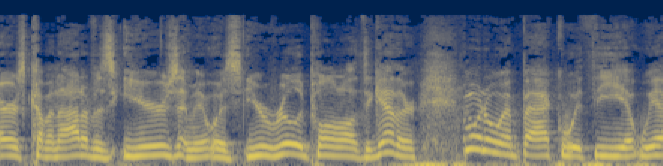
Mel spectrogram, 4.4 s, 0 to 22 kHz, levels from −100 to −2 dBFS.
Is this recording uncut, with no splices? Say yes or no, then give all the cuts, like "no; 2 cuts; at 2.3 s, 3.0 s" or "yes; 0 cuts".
no; 1 cut; at 3.1 s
